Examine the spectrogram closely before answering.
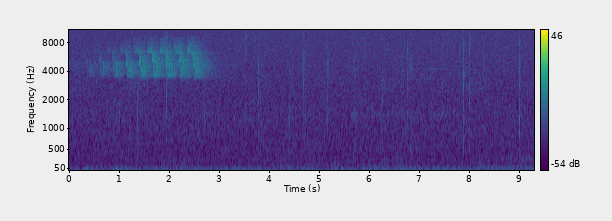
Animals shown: Ovenbird (Seiurus aurocapilla)

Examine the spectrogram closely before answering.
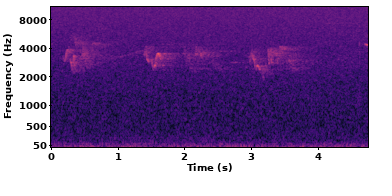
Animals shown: Eastern Wood-Pewee (Contopus virens), Red-eyed Vireo (Vireo olivaceus)

